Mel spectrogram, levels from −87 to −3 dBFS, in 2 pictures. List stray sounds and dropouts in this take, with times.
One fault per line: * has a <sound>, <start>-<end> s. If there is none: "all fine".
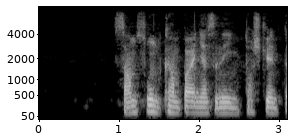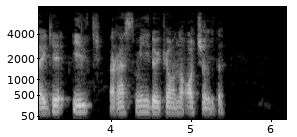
all fine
